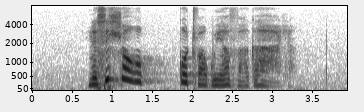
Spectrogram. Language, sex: Swati, female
